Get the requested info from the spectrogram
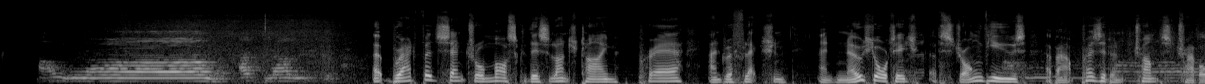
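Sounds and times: man chanting a prayer: 0:00.4 - 0:03.2, 0:08.8 - 0:12.0.

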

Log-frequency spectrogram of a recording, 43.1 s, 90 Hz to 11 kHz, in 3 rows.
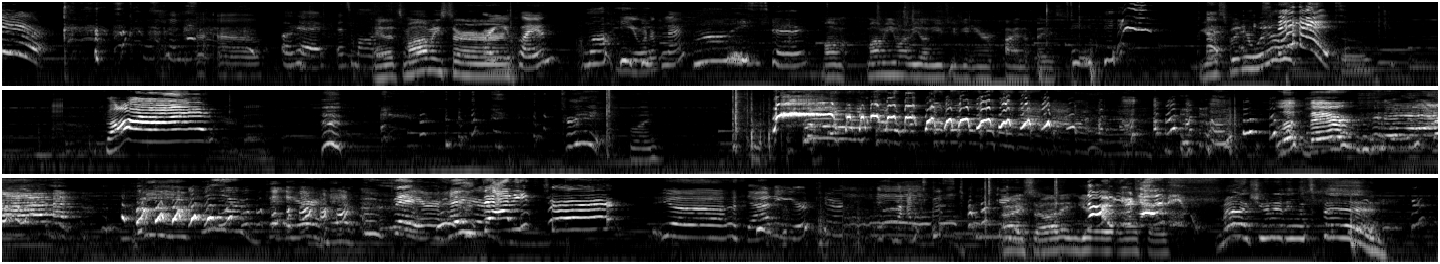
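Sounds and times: children giggling and laughing: 0:00.4 - 0:02.6, 0:17.5 - 0:20.1, 0:22.3 - 0:33.8, 0:35.7 - 0:39.0, 0:42.6 - 0:43.0.

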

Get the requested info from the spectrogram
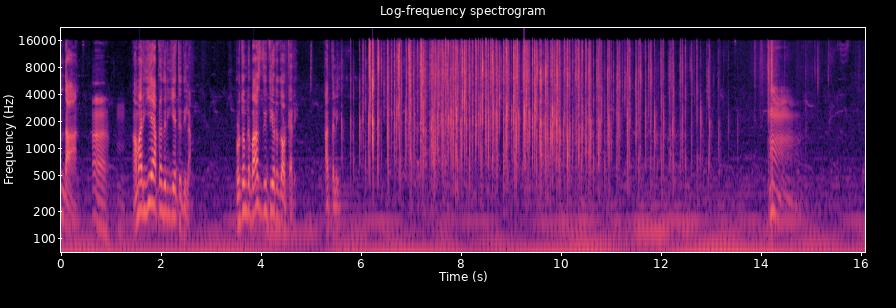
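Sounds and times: low steady hum: 0:00.0 - 0:16.0
group of people clapping: 0:05.5 - 0:13.8.

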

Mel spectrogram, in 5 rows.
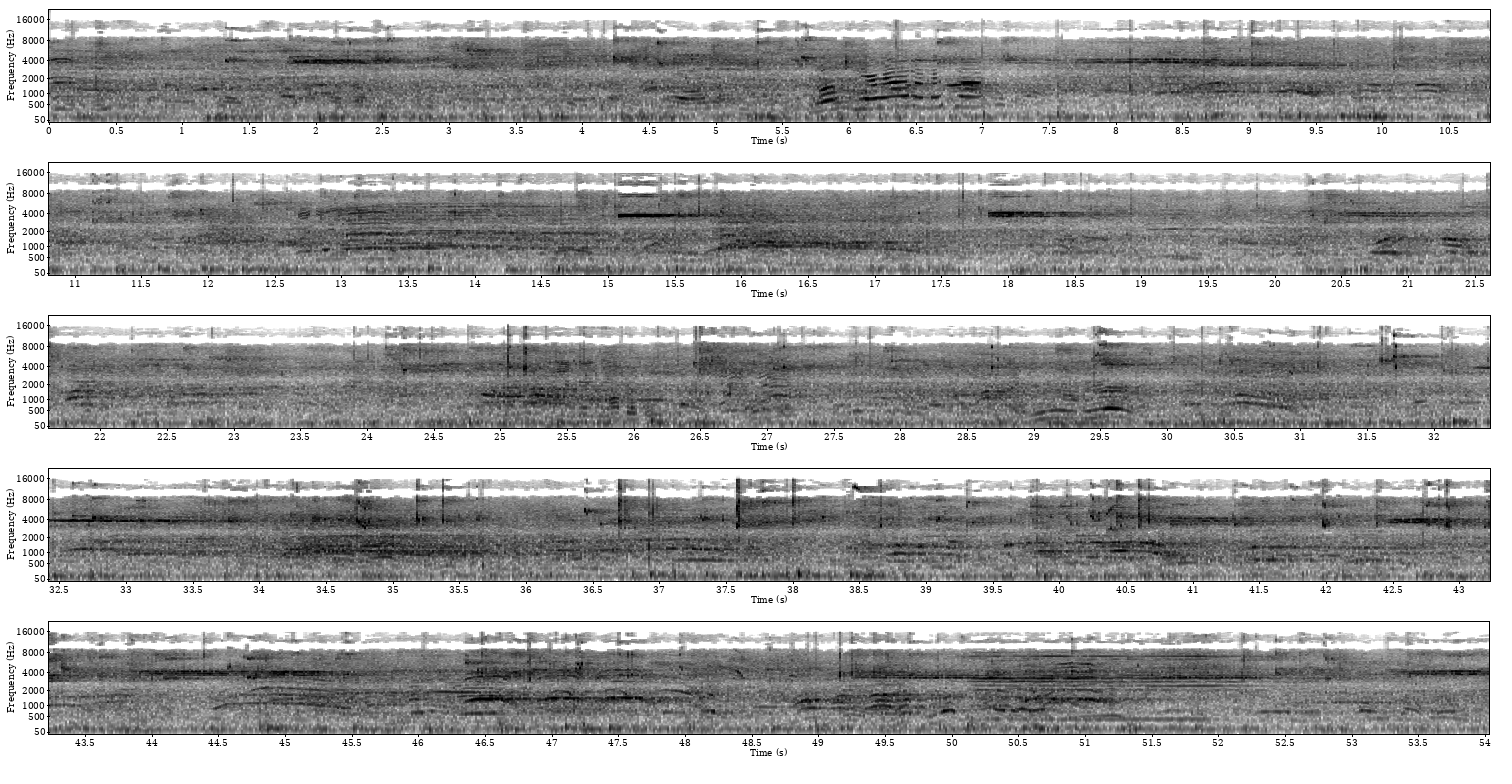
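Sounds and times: sneakers squeaking: 0:00.0 - 0:54.0.

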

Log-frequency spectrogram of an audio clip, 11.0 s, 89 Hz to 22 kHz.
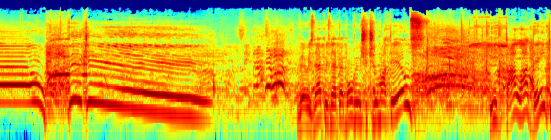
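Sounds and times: man shouting drawn-out vowel: 0:00.0 - 0:04.3
man speaking: 0:00.8 - 0:05.1, 0:05.9 - 0:08.4, 0:09.8 - 0:11.0.

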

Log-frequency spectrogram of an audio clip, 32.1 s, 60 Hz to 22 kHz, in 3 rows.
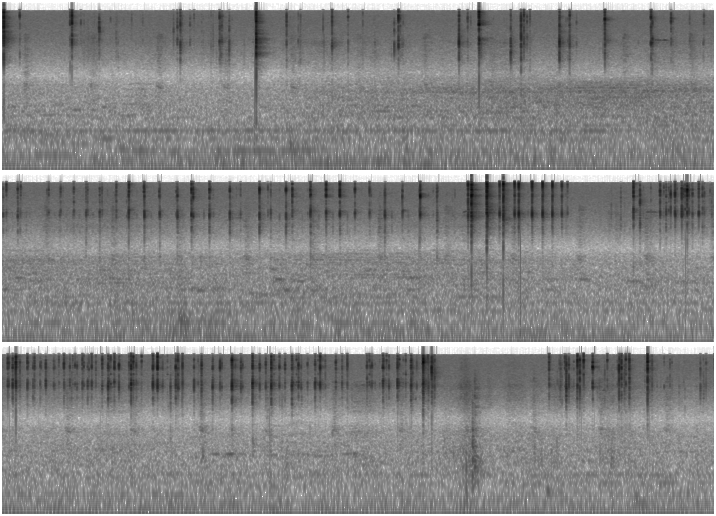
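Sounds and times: metal watch links clicking: 0:02.6 - 0:06.1, 0:06.8 - 0:19.2, 0:19.8 - 0:27.9, 0:29.6 - 0:32.0.

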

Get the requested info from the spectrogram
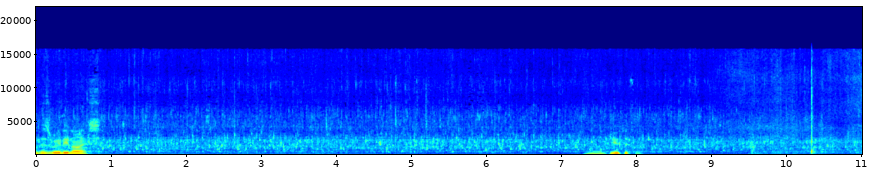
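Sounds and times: stream trickling over stones: 0:00.0 - 0:11.0.

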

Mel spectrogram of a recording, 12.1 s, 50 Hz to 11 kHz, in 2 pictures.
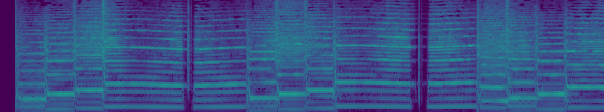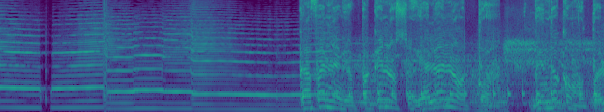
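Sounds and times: reggaeton instrumental melody: 0:00.2 - 0:12.0.

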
